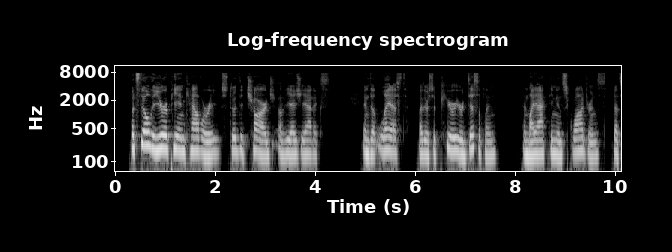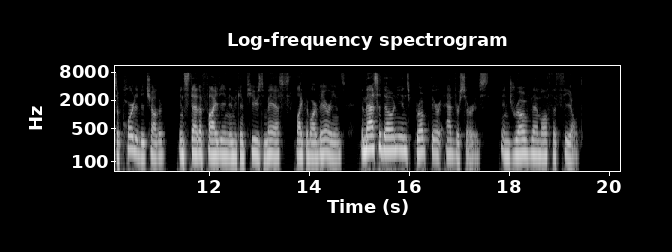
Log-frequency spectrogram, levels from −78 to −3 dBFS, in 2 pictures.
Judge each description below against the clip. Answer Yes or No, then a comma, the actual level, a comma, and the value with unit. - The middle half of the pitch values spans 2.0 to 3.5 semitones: Yes, average, 3.0 semitones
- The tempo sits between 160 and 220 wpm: No, average, 140 wpm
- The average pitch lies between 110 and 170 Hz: Yes, medium, 140 Hz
